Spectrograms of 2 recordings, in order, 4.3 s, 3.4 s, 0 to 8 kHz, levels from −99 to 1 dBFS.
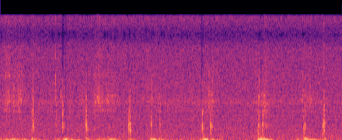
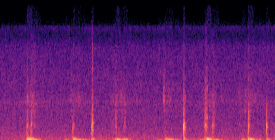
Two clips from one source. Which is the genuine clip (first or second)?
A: second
